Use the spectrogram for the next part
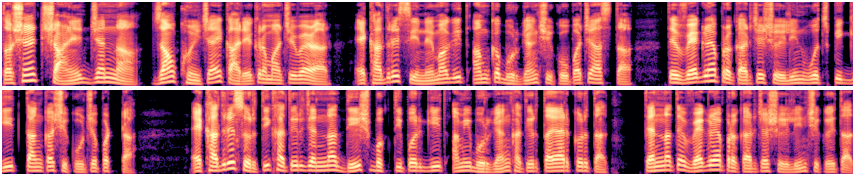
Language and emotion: Goan Konkani, neutral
